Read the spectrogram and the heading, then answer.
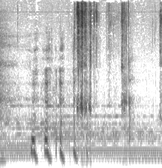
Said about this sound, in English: Crunchy chickpeas. Oh, crunchy chickpeas.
